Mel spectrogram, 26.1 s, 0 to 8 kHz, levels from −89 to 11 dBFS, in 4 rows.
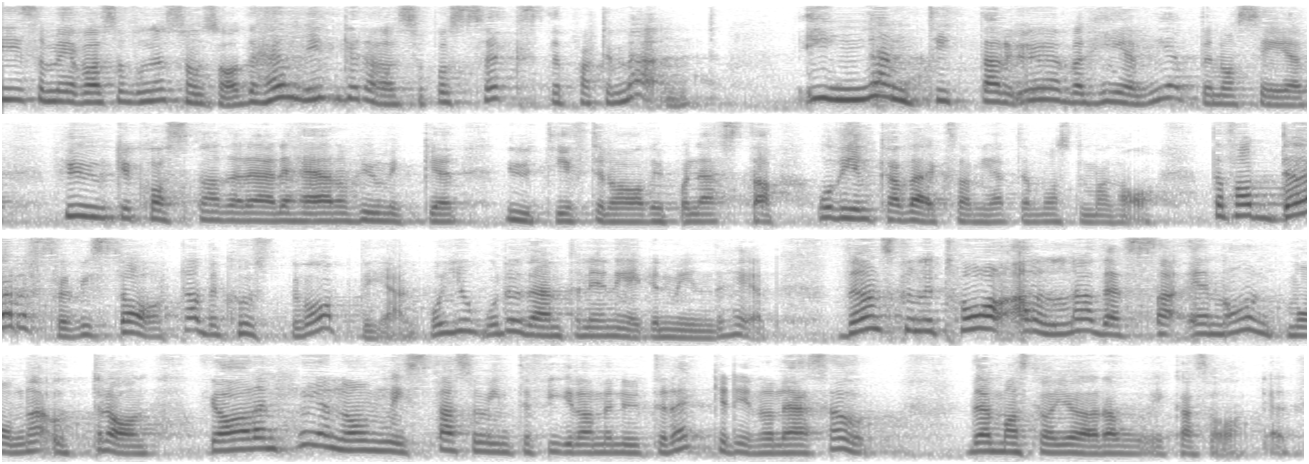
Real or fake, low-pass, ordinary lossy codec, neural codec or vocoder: fake; 7.2 kHz; MP3, 48 kbps; codec, 16 kHz, 1.1 kbps, Voila-Tokenizer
